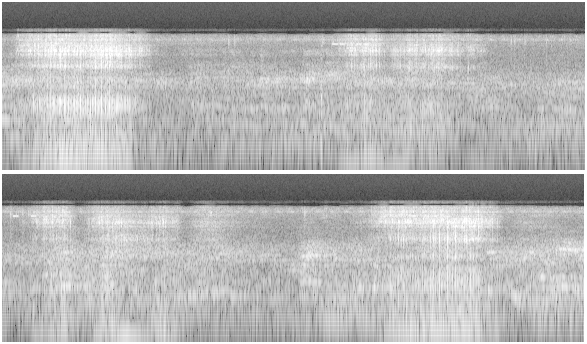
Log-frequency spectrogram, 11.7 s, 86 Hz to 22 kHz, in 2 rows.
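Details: Loud, rough snores from a sleeping man, recurring about 20 breaths a minute with quieter gaps, loud enough to be heard from the next room; ordinary snoring.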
